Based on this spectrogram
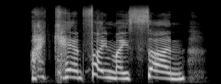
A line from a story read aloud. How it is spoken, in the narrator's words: a woman screamed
